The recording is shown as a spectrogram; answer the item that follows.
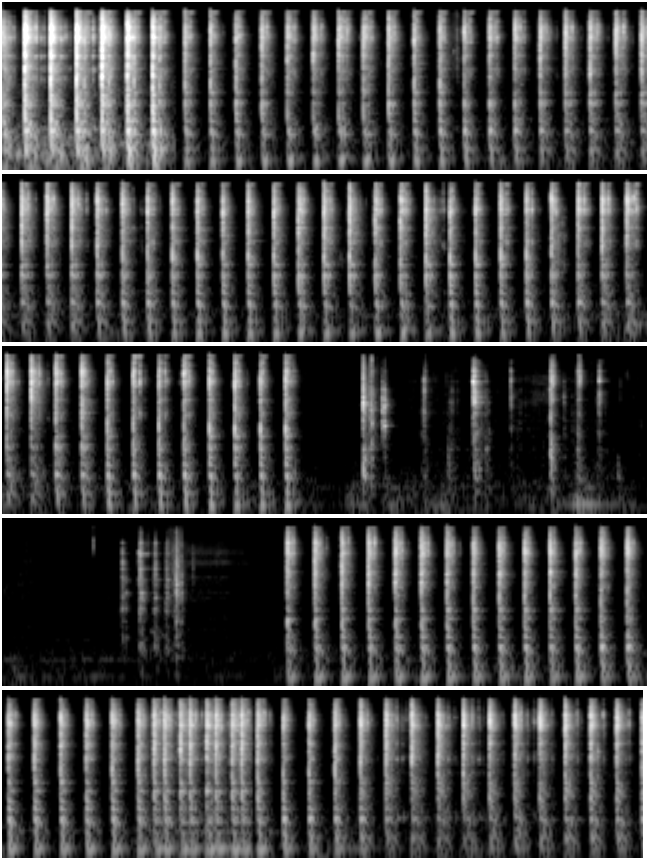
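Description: Soft nylon-faced hammer striking annealed copper plate clamped over a former, in a steady run of about four blows a second as the copper is worked into an inner flange for a locomotive boiler backhead. Midway the blows stop for about six seconds, with only a few scattered knocks, then resume.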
